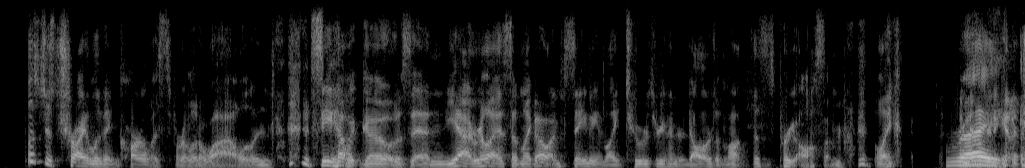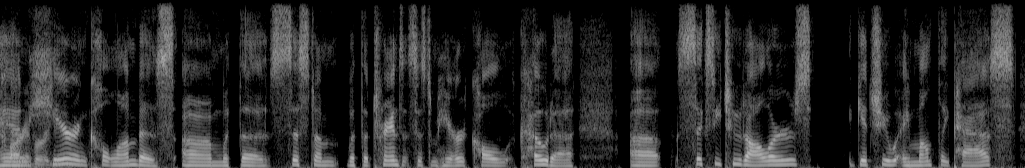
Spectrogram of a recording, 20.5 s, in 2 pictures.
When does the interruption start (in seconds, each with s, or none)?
9.6 s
